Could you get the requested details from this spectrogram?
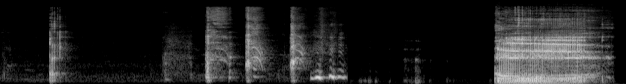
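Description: A run of loud, rumbling belches of varying length, ending in one long drawn-out burp; burping.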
